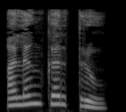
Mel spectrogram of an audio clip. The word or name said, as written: ಅಲಂಕರ್ತೃ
